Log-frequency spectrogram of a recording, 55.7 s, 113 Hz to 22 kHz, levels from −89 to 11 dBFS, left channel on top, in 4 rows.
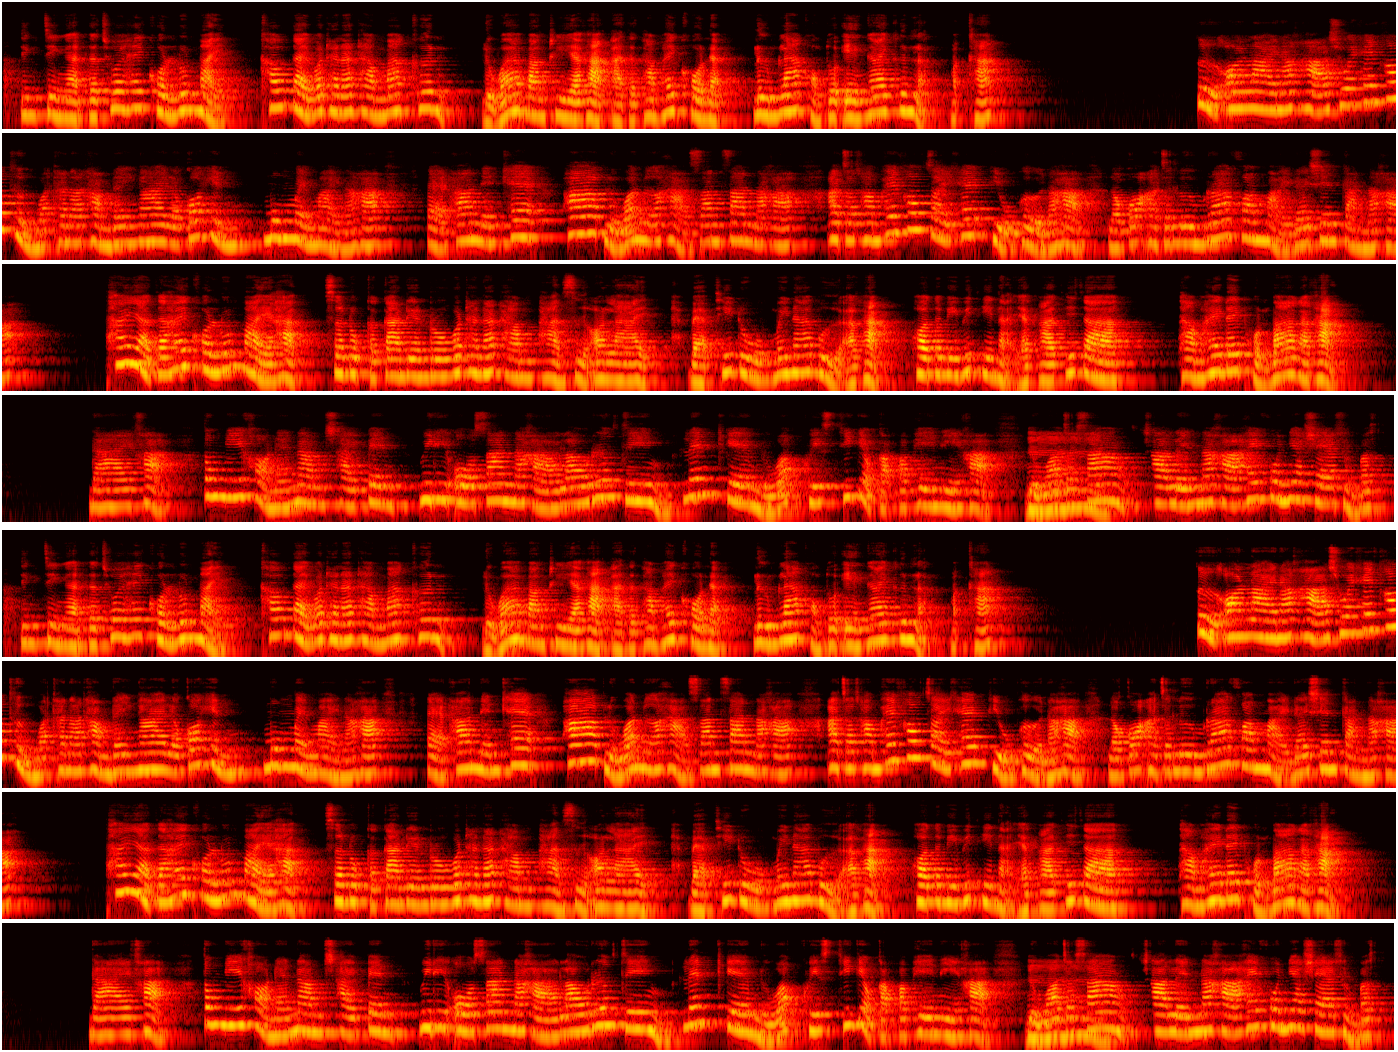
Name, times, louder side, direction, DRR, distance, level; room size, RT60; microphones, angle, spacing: voice 1, 0.2-2.2 2.6-4.4 4.8-7.2 7.5-9.2 9.7-9.9 28.9-30.8 31.1-36.6 37.0-39.0 39.6-41.2 52.1-52.9, left 1 dB, 5° left, 0 dB, 2.0 m, -27 dB
voice 2, 11.9-17.8 18.2-28.0 42.7-55.5, right 2 dB, 85° right, 1 dB, 2.8 m, -29 dB
21.0 x 14.5 x 2.3 m, 0.90 s
head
